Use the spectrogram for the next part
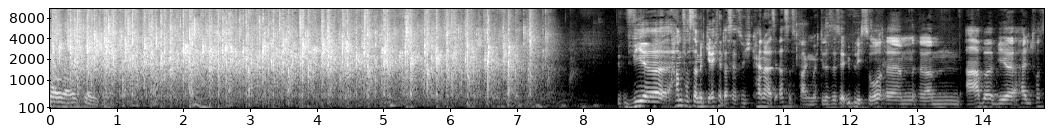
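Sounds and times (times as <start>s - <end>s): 
audience applause at a live event in a sports shop: 0.0s - 7.8s
speech: 0.2s - 0.9s, 8.8s - 14.9s.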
